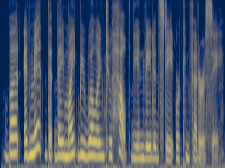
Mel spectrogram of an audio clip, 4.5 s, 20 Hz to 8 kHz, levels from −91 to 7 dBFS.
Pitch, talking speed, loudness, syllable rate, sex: 245 Hz, 185 wpm, -17 LUFS, 5.5 syllables/s, female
